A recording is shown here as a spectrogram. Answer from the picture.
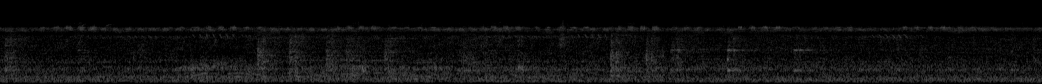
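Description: Insects chirring in the trees: a steady, high-pitched pulsing trill that repeats evenly throughout.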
